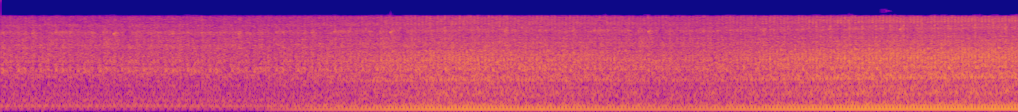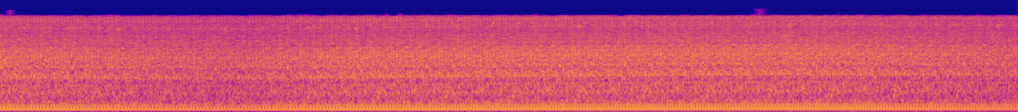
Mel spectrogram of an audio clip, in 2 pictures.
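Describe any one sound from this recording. A heavy truck's diesel engine rumbles steadily and revs up as it drives.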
